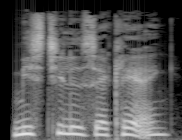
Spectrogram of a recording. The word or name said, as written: mistillidserklæring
